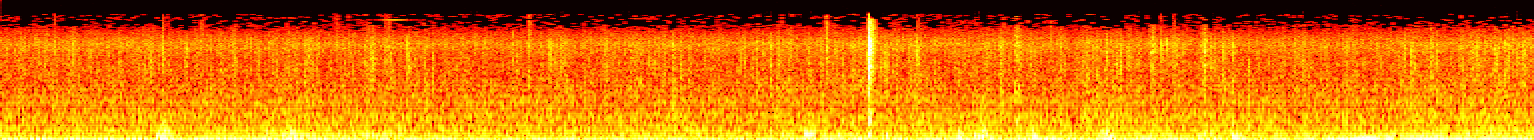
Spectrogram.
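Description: Heavy rain falling on the car's roof and windscreen, heard from inside the cabin as a steady hiss with scattered drop taps. One sharp tap about halfway through is the loudest sound, and a low rumble comes in near the end.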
